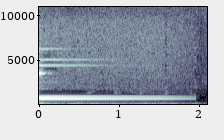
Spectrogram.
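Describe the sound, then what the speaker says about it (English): Doorbell chime from the horror video game Corpse Party: Blood Drive, a single sustained two-tone ring that holds steady for about two seconds and then cuts off, alone over a faint low rumble. "And then the doorbell rang again."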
